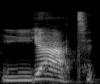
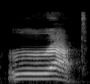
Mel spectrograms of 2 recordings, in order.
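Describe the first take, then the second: First: The word begins with a Y sound. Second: The word begins with an R sound. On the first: The speaker calls it wrong. "or yat" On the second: The speaker calls it right. "Remember, where's our tongue?"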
